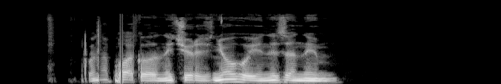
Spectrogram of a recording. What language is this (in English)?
Ukrainian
